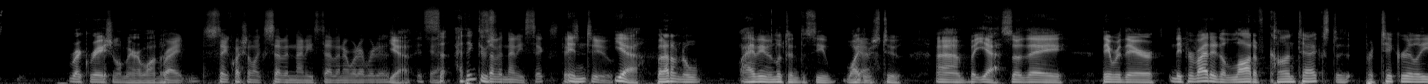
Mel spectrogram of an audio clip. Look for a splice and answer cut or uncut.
cut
